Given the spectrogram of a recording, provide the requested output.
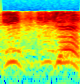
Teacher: إياك، نقول لا هذا خطأ، أنت نقلت المخرج إلى مخرج آخر، نقلت مخرج الياء إلى مخرج الشين أو الجيم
